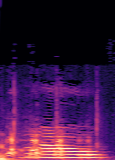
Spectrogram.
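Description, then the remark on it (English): A person's voice imitates a cat's meow, one drawn-out, fairly loud, whiny tone with a slight rise and fall, lasting just over a second. “I'm pretty sure that the cat would ring in right around then.”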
